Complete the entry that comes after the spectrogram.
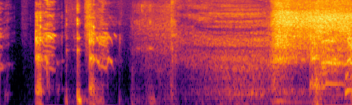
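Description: A loud burst of several harsh, raspy coughs in quick succession, followed by a strained, breathy wheeze as someone who has swallowed a nut the wrong way struggles to clear their throat.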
